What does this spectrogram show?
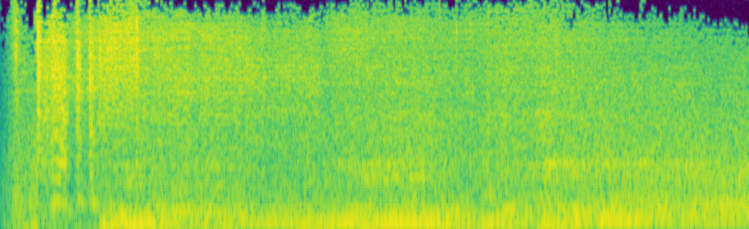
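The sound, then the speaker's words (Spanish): A young man gets into a van and starts it; the engine cranks with a brief clatter, catches, and settles into a loud steady drone whose pitch rises and dips repeatedly as the van pulls away and shifts gears. “El chico se monta en la camioneta y arranca.”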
